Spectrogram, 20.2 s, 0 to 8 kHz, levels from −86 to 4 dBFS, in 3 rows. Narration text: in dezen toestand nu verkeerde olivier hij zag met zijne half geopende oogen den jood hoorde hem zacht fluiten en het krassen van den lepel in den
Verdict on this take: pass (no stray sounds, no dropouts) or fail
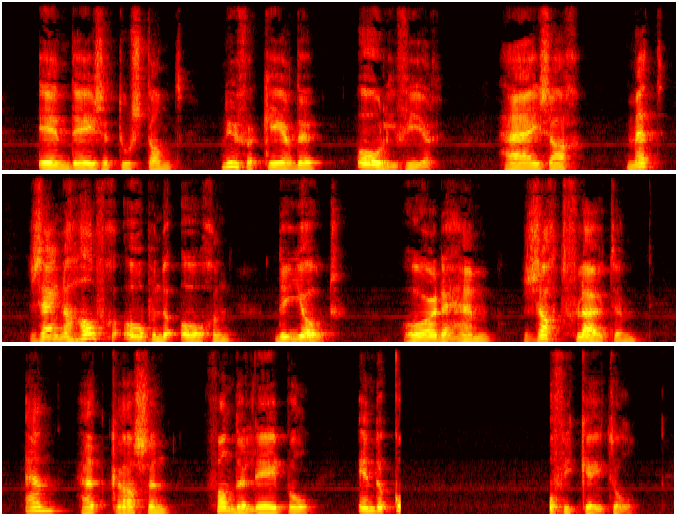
pass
